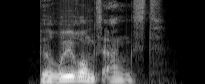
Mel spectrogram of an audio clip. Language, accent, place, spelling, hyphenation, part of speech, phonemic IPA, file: German, Germany, Berlin, Berührungsangst, Be‧rüh‧rungs‧angst, noun, /bəˈʁyːʁʊŋsˌʔaŋst/, De-Berührungsangst.ogg
- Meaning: inhibition, scruple, demur, qualm, aversion, reservation (the fear of getting in contact with a person, topic, etc.)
